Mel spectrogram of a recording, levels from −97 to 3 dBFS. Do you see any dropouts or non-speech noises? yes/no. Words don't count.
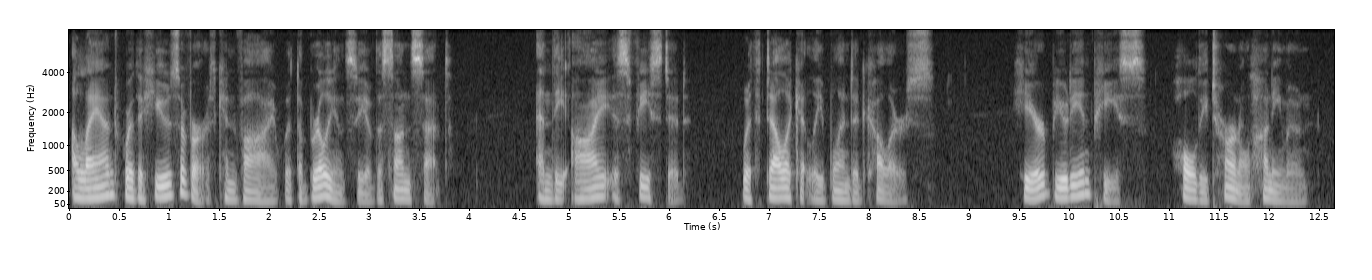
no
